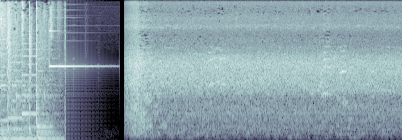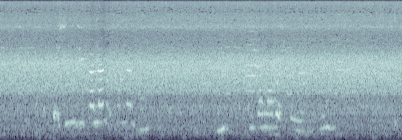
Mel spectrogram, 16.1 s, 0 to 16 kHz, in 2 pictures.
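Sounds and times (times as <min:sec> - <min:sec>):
intro music: 0:00.0 - 0:01.2
high chime: 0:00.9 - 0:02.4
rain on leaves: 0:02.5 - 0:16.0.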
